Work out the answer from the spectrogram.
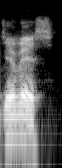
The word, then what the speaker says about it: Gervais: It's Ricky Gervais. You know, Ricky Gervais. It's also a British actor. So it's also starting from G, his surname, but still we pronounce Gervais, Ricky Gervais.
